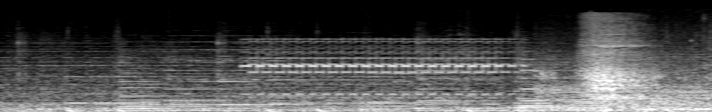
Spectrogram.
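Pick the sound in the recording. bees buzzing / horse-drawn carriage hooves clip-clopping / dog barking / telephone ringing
telephone ringing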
